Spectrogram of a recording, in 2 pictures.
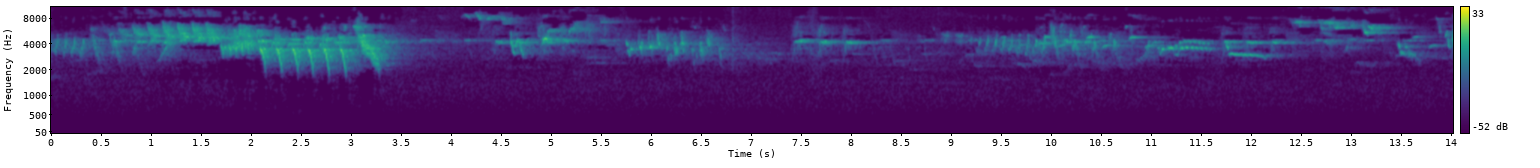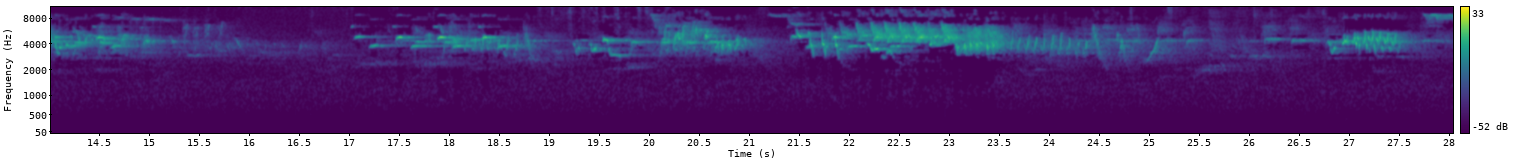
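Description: Wild mountain songbirds singing and calling, several overlapping chirps and trills, with a loud rapid trill about two seconds in, over a faint steady hiss.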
